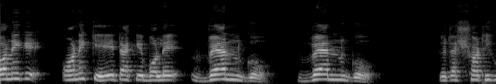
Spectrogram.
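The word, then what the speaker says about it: vengo: যে আমি বাংলাদেশ থেকে এসেছি এটার ইতালিয়ান হবে ভ্যাঙ্গো দাল বাংলাদেশ ভ্যাঙ্গো দাল বাংলাদেশ আমি বাংলাদেশ থেকে এসেছি। তো অনেকে অনেকে এটাকে বলে ভ্যঙ্গো।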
